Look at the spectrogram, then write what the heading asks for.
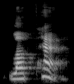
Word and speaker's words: Lapin: The pronunciation guide says La Pan, but leave off the N. So I would say his name, Lapin.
